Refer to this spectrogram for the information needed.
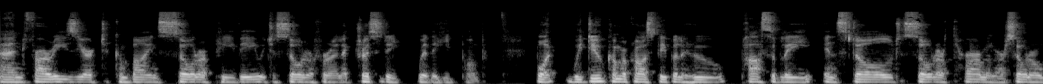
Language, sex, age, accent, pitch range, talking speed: English, male, 30-49, Irish, 105-125 Hz, 165 wpm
